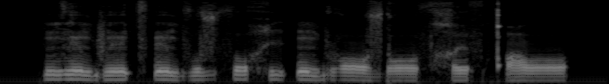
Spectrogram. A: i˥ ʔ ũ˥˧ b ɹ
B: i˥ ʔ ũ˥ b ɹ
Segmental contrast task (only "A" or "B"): B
